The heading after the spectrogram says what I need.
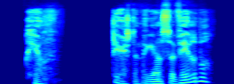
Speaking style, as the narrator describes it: Isabel sighed

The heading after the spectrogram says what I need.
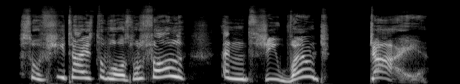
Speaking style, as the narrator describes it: roared Tom

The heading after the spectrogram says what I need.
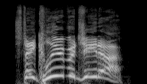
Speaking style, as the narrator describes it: Goku yelled

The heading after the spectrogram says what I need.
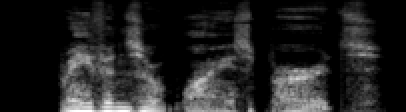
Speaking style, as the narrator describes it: she murmured in Charlie's ear

